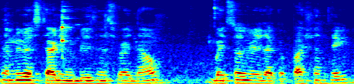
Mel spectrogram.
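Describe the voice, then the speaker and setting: A man's medium-pitched voice at a very fast pace, with audible room echo. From Bulgaria. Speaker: couple vlogger. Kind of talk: casual chat.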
